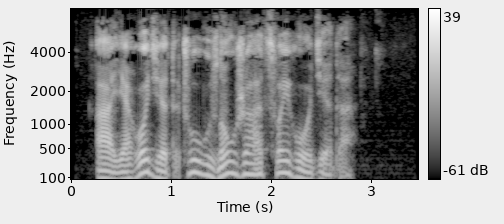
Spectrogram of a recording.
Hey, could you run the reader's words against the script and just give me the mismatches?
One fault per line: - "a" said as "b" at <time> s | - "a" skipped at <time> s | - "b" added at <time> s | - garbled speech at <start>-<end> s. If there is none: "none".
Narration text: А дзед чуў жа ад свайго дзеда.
- "яго" added at 0.6 s
- "зноў" added at 1.5 s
